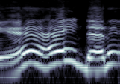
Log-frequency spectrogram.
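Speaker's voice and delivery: put-on sarcastic voice. Retelling a line Dale Curry said on a telecast: imitating Dale Curry's sarcasm. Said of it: "you heard the sarcasm in Dale's ver-, uh, voice".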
